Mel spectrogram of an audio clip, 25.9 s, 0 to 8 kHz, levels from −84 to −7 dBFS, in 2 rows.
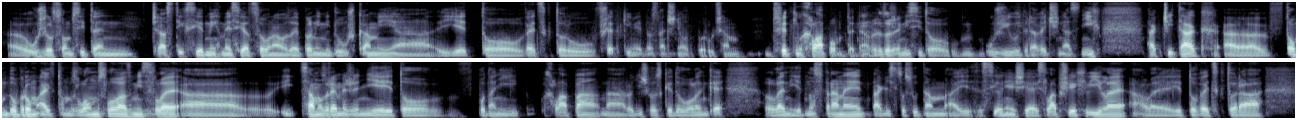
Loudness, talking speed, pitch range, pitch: -23 LUFS, 160 wpm, 80-90 Hz, 80 Hz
